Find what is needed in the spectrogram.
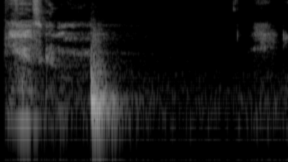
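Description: Faint whispering, then a short bump about two-thirds of a second in as a person settles back in a chair close to a webcam microphone.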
